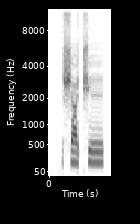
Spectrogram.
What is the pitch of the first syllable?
high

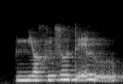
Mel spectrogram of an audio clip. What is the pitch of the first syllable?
low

